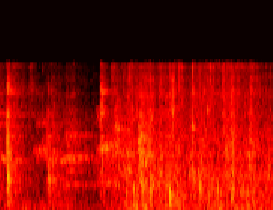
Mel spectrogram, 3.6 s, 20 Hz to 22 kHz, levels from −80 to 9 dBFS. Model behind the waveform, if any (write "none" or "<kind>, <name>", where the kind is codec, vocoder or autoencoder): none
